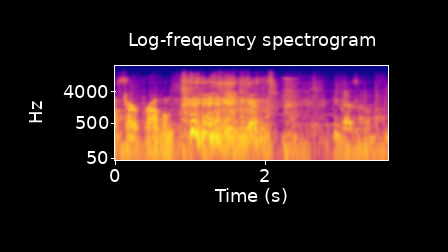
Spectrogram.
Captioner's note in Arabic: يضحك الجميع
